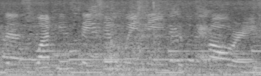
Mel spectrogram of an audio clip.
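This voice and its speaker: Someone speaks at a fairly slow pace while loud music plays in the background. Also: woman. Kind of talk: tutorial. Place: shop.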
